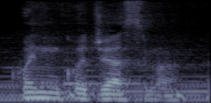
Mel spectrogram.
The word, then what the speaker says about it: Quinquagesima: Quinquagesima. That's how you pronounce this Sunday, if you're curious.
